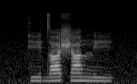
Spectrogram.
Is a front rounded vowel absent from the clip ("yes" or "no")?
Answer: yes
